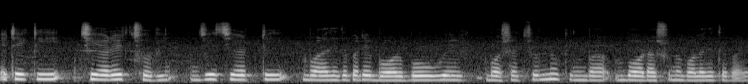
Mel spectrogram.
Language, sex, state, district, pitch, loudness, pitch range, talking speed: Bengali, female, West Bengal, Kolkata, 205 Hz, -16 LUFS, 195-225 Hz, 185 wpm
